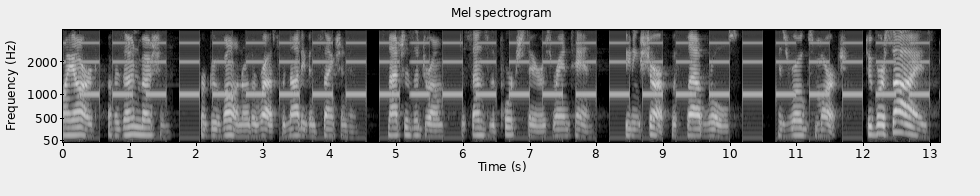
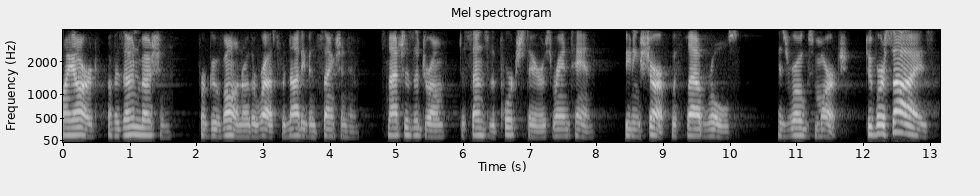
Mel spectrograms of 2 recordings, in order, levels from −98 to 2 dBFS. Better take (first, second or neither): second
